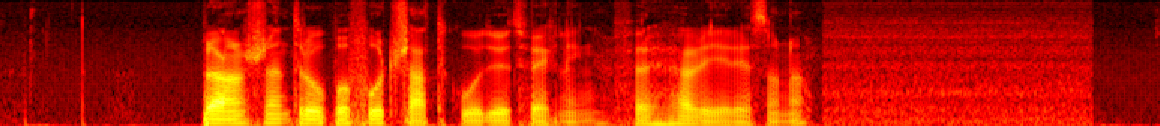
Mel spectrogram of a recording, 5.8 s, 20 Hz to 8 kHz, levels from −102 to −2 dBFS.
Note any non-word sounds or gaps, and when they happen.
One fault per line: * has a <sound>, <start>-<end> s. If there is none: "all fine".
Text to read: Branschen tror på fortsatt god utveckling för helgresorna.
all fine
